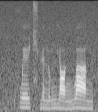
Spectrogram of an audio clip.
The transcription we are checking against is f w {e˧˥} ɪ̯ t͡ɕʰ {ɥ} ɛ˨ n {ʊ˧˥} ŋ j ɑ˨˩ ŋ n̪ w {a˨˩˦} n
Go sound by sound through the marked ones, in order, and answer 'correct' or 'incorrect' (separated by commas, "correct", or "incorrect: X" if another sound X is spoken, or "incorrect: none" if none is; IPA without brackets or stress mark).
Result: incorrect: e˥, correct, correct, incorrect: a˥˩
